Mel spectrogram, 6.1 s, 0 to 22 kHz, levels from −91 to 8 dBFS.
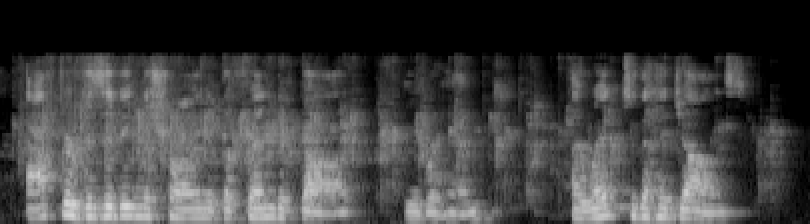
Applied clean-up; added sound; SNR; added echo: classical method WPE with log-MMSE.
